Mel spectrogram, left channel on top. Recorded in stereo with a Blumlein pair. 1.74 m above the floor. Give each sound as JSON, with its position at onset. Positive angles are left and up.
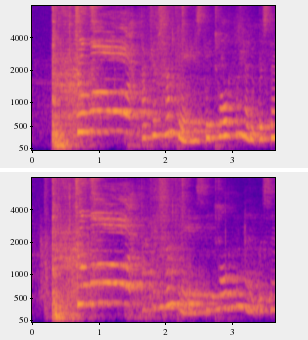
{"t": 0.3, "sound": "a shout", "azimuth_deg": 5, "distance_m": 0.9}
{"t": 1.6, "sound": "a woman speaking", "azimuth_deg": 20, "distance_m": 0.6}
